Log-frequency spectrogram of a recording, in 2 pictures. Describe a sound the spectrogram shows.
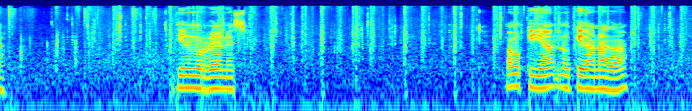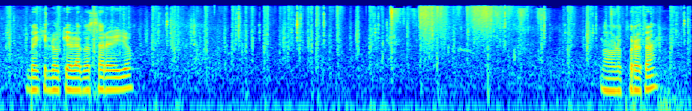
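Footsteps thud quickly on sand and soft ground.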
